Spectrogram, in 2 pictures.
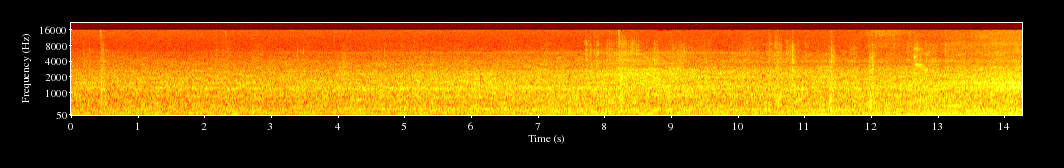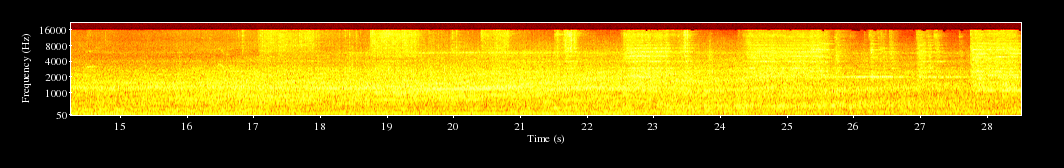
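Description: Okuizumo Orochi diesel-hauled trolley train approaching and passing, growing steadily louder, with a steady low engine drone and rail noise. In the second half, high metallic squeals from the wheels on the rails come in.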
